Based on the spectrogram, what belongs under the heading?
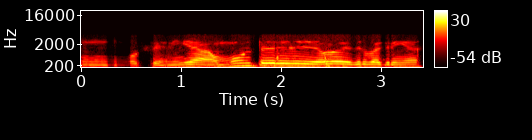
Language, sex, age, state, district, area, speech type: Tamil, male, 30-45, Tamil Nadu, Thoothukudi, urban, conversation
